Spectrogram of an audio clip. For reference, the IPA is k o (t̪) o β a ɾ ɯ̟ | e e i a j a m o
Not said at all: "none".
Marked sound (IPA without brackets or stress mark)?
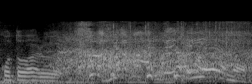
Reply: t̪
